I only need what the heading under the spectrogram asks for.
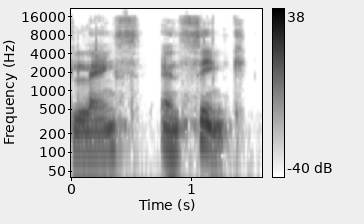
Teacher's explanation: pronounces the Tha sound in words like length and think with the tip of the tongue touching behind the top front teeth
